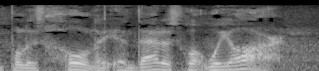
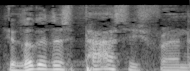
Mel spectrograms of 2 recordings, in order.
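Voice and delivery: normal talking voice

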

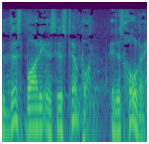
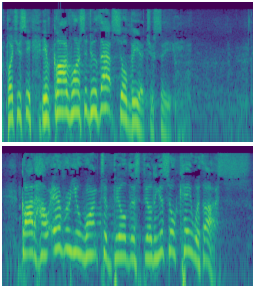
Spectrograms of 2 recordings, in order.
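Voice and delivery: higher and louder, slowing at the end; preaching cry; 9 semitones higher, 7 dB louder than usual. Real, not acted. Preacher crying out to God before the congregation. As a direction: lift it up in surrender.

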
